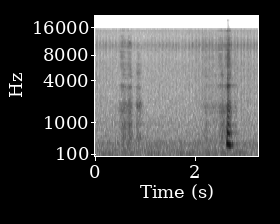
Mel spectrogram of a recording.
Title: Build up and a powerful sneeze at the end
